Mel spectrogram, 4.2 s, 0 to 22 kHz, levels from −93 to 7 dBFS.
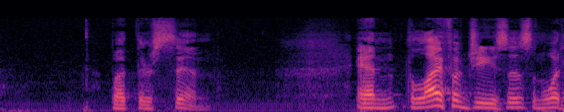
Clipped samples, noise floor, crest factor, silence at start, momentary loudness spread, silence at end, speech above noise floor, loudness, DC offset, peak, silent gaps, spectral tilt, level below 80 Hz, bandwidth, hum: under 0.1%; -61 dBFS; 24 dB; 0.65 s; 14 LU; 0 s; 33 dB; -28 LUFS; under 0.1%; -6 dBFS; none; -4 dB/octave; -60 dBFS; 11.5 kHz; 60 Hz at -60 dBFS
